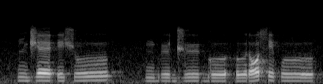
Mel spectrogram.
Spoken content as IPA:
n d͡ʒ ɛː ʔ e ʃ ʊː | m b ʏː d͡ʒ ʏː ɡ ʊː h ʊː ɾ ɔ s e p ʊː

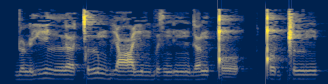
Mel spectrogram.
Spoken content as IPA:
ɖ o ɳ j i lː œ ǀ ɯ m b i ʕ i m b ɯ z ŋ i ŋ n d œ ŋ ǃ o | ǃ o d ǁ ɯ ŋ

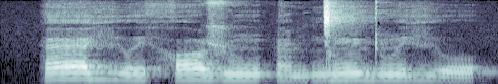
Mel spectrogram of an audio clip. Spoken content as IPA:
æ vʲ o e̯ h ɒ ʐ ũ ʔ æ̃ ɖ ŋ͡ǀ ẽ ɖ ũ e̯ vʲ o

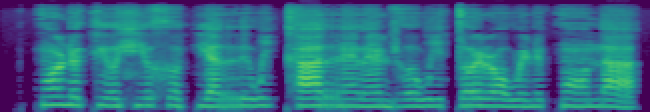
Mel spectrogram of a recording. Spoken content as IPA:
t̪ ɔ̃ ɳ ə kʲ ɤ fʲ ɤ x ɤ pʲ a r ɨ w i kʰ a r ɛ̃ l ɛ̃ ɖʱ ɤ w i t ɤ ɭ ɔ w ɪ ɳ ɪ t̪ ɔ̃ n a

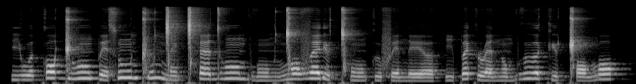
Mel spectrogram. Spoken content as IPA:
j u˩ ə̯ k ɔ˥ ɡ͡ǁ õː˥ p e˩ s ũː˥ ɡ͡ǁ u˥ ŋ͡ǀ ẽ˩ ǀʰ ɛ˥ dʱ õː˥ bʱ ũː˩ ŋ ŋ͡ǀ ɔ˥ v ɛ˥ ɾʲ ɯ˩ ǀʰ ũː˩ k ɯ˩ f e˩ n eː˩ ə̯ | i˩ p ɛ˥ k ɹ ɛ˩ n õ˩ bʱ ɯː˥ ə̯ kʲ ɯ˩ ǁ ɔ˩ ŋ ɔ˥

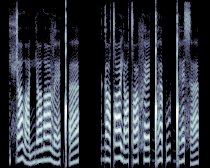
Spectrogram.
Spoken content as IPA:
fʲ a˨˦ ðˤ a˩ mʲ æ˨˦ ðˤ æ˦˥ v æ˨˩˦ ǃʼ a˨˦ | ɡ a˦˨ tˤ a˦˥ j a˨˦ tˤ u˨˦ f æ˦˥ ɡ͡ǃ a˧˥˧ p u˧˥˧ ɡ͡ǃ æ˦˥ s a˨˦

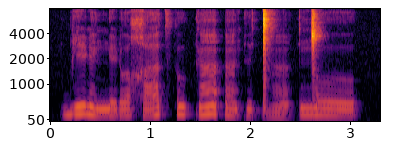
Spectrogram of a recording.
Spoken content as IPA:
b i ɽ ẽ ŋ e ɽ o χ a t͡sʼ u k ã ʔ ã k ɨ ɡ͡ǀ ã | ŋ͡ǀ o

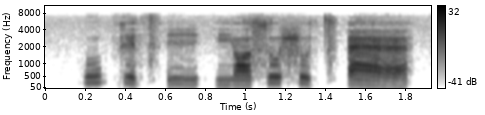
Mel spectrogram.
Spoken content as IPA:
u k e t͡sʼ i | j ɒ s u ɬ u t͡sʼ æ

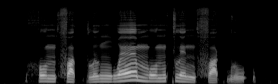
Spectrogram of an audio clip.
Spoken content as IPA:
h o˧ n f a˨˩ t̚ p l ɯ˧ ŋ w ɛː˥˩ m o˦˥ n k l e˨˩ n f a˨˩ k̚ l u˨˩ ʔ

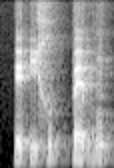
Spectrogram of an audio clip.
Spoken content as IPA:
e ʔ i x u pː ɛ b ɔ̤ ŋ

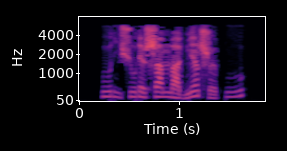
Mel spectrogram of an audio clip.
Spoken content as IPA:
u˧ ɾ i̤˩˧ ʃ u˧ ɾ e˩˧ ʂ a˧ m a˧˩ bʲ ã˦˥ ʂ ɵ˩˧ p ṳ˦˥

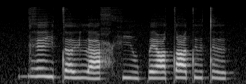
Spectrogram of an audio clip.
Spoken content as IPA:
ɡʱ ɛ˥˧ i̯ t ɐ˧ y̯ l a˩˧ ħ x i˧˩ u̯ p ɛ˧ y̯ tˤ i˥˧ t ɨ˥ t ɘ˥˧

